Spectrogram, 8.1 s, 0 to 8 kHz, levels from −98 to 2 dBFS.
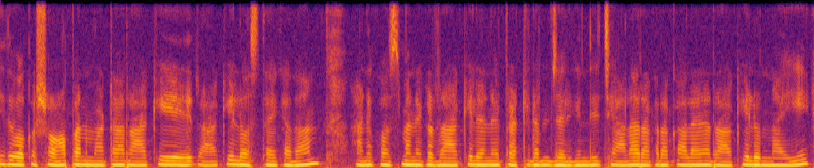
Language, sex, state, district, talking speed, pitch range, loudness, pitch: Telugu, female, Andhra Pradesh, Manyam, 130 wpm, 170-180 Hz, -14 LUFS, 175 Hz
